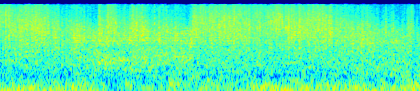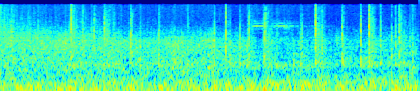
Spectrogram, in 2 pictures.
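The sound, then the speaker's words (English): Pockets of gas explode in a dense, continuous barrage of crackling pops and rumbling booms that stays loud for the whole stretch. “And the various pockets of gas explode.”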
